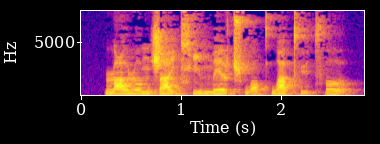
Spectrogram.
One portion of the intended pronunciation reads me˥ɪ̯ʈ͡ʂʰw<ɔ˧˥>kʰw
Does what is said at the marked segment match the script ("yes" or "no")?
yes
